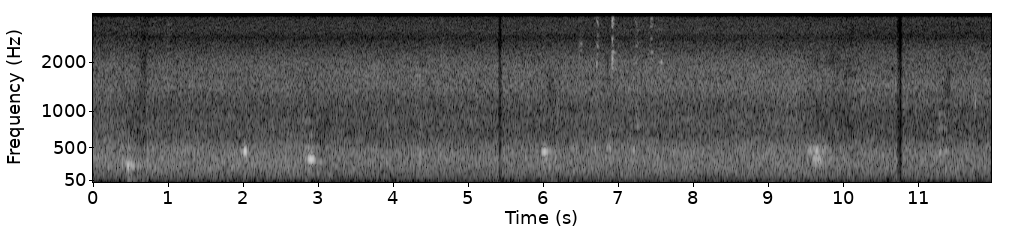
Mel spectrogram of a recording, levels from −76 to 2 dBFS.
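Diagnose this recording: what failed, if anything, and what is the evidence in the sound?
Short concealed packet loss at 5.39 to 5.46 s, a network-stage fault. Roughly 30 ms of the speech never arrived in time, and the receiver's concealment papered over it with about 37 ms of extrapolated sound, continuing the preceding pitch or noise shape before crossfading into the real signal. The result is a brief smear or wobble, and any short consonant there can simply disappear. The narrowband sound, with nothing above 4 kHz, points to a telephone codec such as G.711 mu-law.

Burst of packet loss at 10.71 to 10.79 s, also on the network side. Here about 60 ms went missing in one run. It stretched the last sound for about 57 ms while fading it down, producing a held buzz or dying hiss, then jumped ahead to the audio after the gap. The speech in between is gone, so the resumed sound starts later in the utterance.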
